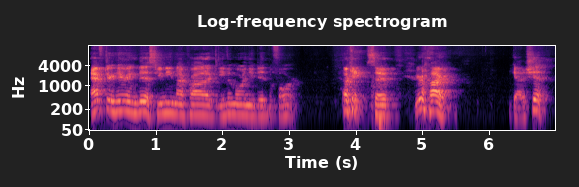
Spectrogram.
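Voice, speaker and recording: A man playing a party game with friends, giving a loud, pushy, over-the-top sales pitch. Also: moderate pace. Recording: roomy echo.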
